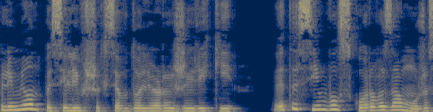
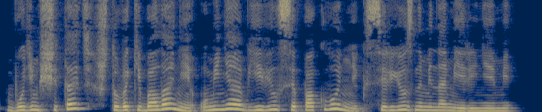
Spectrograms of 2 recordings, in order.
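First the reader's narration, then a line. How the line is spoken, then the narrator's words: Exaggeratedly carefree voice. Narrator (Russian): преувеличенно беззаботным голосом произнесла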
